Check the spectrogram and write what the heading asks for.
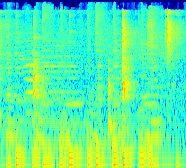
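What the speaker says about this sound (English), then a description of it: "I'm cracking my eggs in a coffee cup so I don't get no shells in my semolina" Eggs are cracked against a coffee cup while making fresh semolina pasta, giving several sharp, close ceramic taps and clicks in an irregular rhythm over a low kitchen hum.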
